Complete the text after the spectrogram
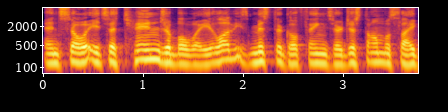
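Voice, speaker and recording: A man speaks with a Canadian accent at a medium pitch. The sound is dry and close, with no echo. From Canada, Ottawa. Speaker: pastor. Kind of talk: casual chat. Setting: studio. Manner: halting.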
